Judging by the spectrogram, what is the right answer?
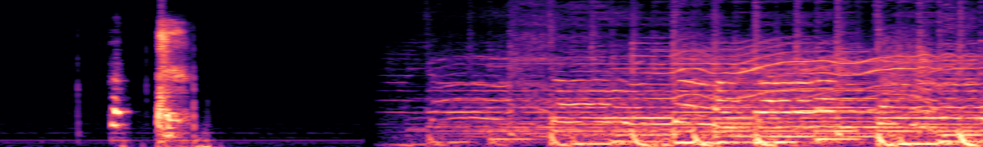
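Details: Real human sneeze, accidentally recorded while speedpainting, used as a cartoon sneeze: short intake, sharp explosive burst, then music.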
